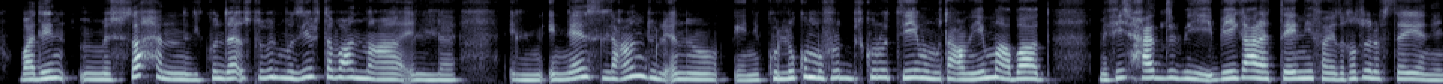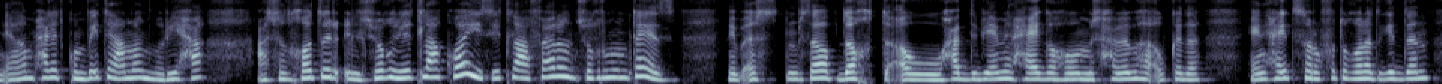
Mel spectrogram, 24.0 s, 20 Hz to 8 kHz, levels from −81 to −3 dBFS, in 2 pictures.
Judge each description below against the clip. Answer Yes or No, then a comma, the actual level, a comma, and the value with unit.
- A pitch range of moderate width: Yes, average, 3.6 semitones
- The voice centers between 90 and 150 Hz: No, high, 230 Hz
